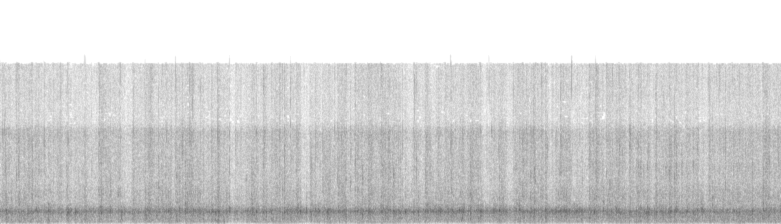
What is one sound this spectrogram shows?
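Rain drums on a plastic roof overhead.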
